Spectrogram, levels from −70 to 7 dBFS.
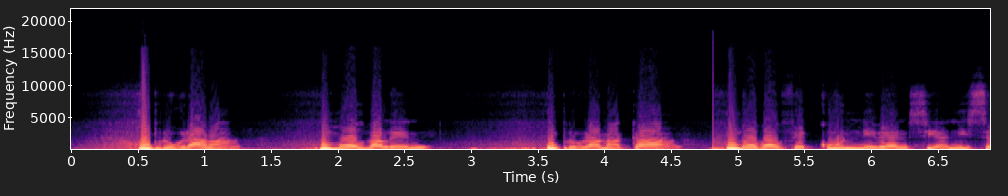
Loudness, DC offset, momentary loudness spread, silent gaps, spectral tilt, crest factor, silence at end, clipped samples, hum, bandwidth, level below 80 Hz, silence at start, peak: -12 LUFS; under 0.1%; 18 LU; none; -7.5 dB/octave; 12 dB; 0 s; 0.5%; none; 10 kHz; -26 dBFS; 0.05 s; 0 dBFS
